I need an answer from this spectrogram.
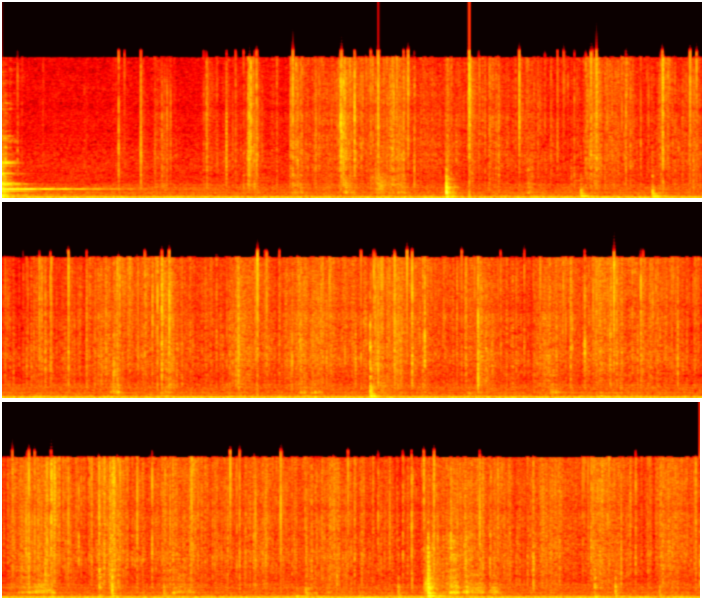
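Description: Fried rice with vegetables and chicken sizzling in a nonstick frying pan while a wooden spatula stirs and turns it, with scattered scrapes and taps of the spatula in the pan. A sharp knock with a brief ring comes right at the start.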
